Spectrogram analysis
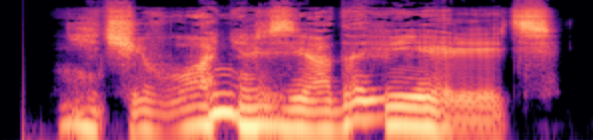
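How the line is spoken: Growling. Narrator (Russian): сквозь рычание произнес Вильямс

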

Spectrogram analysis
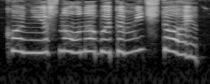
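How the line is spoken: Excited squeak. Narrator (Russian): взволнованно пропищала Амелия

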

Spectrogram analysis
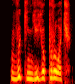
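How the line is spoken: Hissed. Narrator (Russian): прошипела я

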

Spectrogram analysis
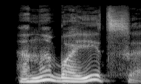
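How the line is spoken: Sighing. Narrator (Russian): вздохнул Александр

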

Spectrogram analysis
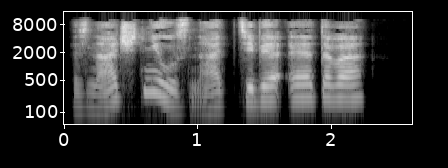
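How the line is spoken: Old man's smiling reply. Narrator (Russian): улыбаясь, ответил старый Том

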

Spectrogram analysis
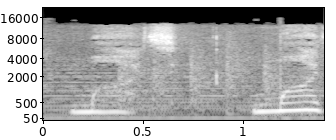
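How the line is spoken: Excited whisper. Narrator (Russian): взволнованно зашептал Мишка

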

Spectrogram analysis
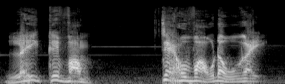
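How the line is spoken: Anguished scream. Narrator (Vietnamese): Ông thầy Khương vẫn hét lên thảm liệt

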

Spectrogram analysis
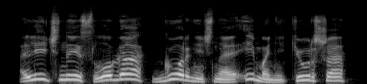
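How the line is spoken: Laughing. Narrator (Russian): хохотнул Саня

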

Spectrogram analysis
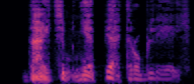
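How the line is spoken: Whispered. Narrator (Russian): прошептал он Мите

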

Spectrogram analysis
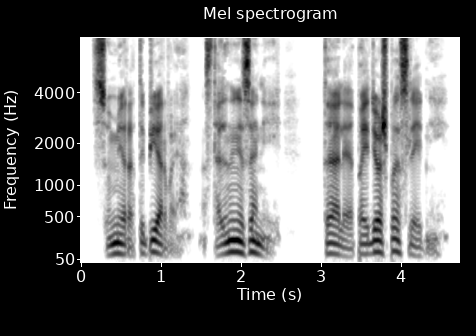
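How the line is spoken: Quiet. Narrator (Russian): тихо произнес

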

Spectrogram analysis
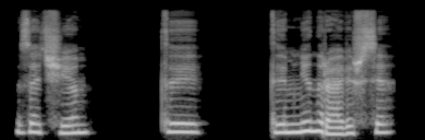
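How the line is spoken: Faint whisper, fading. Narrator (Russian): прошептала я, чувствуя, как снова проваливаюсь в темноту

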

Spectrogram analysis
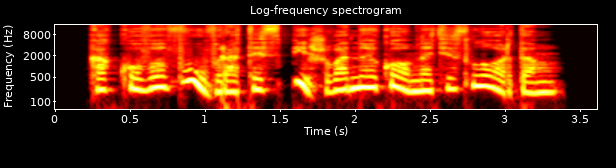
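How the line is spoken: Indignant whisper. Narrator (Russian): возмущенным шепотом спросила она

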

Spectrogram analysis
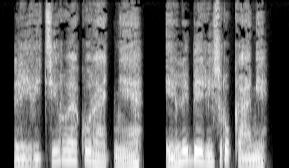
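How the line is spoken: Whisper. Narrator (Russian): шепотом произнесла Вилли

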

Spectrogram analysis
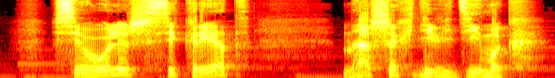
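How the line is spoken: Triumphant giggling reply. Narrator (Russian): торжествующе хихикнув, ответил Арнольд

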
